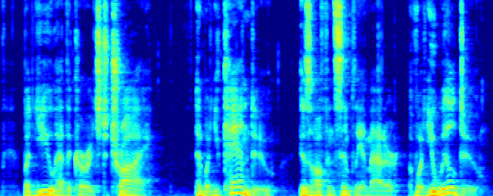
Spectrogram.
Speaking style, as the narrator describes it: said Reason gravely

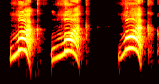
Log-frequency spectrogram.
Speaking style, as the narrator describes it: cried Lucy

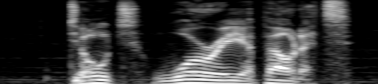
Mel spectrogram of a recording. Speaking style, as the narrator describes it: Link said, his tone harsh

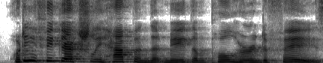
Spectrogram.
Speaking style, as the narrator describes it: asked Osei

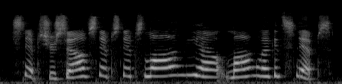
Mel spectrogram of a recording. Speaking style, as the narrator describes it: a freckled boy with fire-colored hair yelled

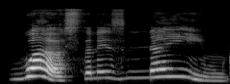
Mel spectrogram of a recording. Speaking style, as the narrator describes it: groaned Jock

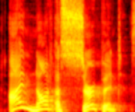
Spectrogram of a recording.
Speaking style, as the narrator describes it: said Alice indignantly

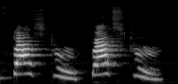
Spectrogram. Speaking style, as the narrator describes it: The fat was hopping like a dervish and shouting

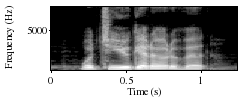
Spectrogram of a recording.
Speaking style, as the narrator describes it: Alice asked sharply

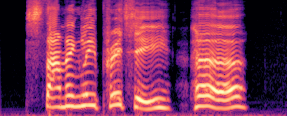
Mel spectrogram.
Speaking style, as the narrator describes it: Pansy Parkinson had shrieked

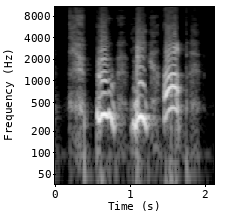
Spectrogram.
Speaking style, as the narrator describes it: panted the queen, who was still a little out of breath

